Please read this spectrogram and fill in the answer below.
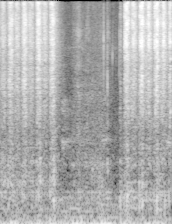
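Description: Toothbrush bristles scrubbing soapy wet trouser fabric in quick back-and-forth strokes, working a water-based wall paint stain loose. It comes in two spells with a short pause in between.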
